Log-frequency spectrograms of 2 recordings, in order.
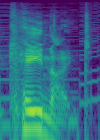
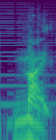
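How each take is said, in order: First: The word starts with a clear k sound. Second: The word starts with an n sound, no k. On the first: The speaker calls it wrong. "So you say K night" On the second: The speaker calls it right. "the the K is supposed to be silent"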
